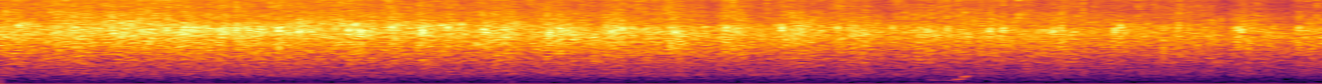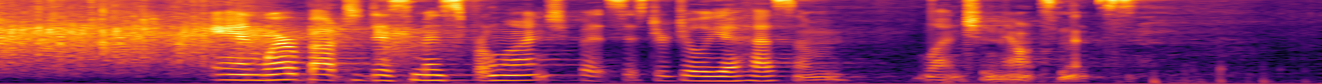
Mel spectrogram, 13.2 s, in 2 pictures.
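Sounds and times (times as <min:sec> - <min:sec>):
round of applause from audience: 0:00.0 - 0:08.6
speech: 0:07.7 - 0:12.4.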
